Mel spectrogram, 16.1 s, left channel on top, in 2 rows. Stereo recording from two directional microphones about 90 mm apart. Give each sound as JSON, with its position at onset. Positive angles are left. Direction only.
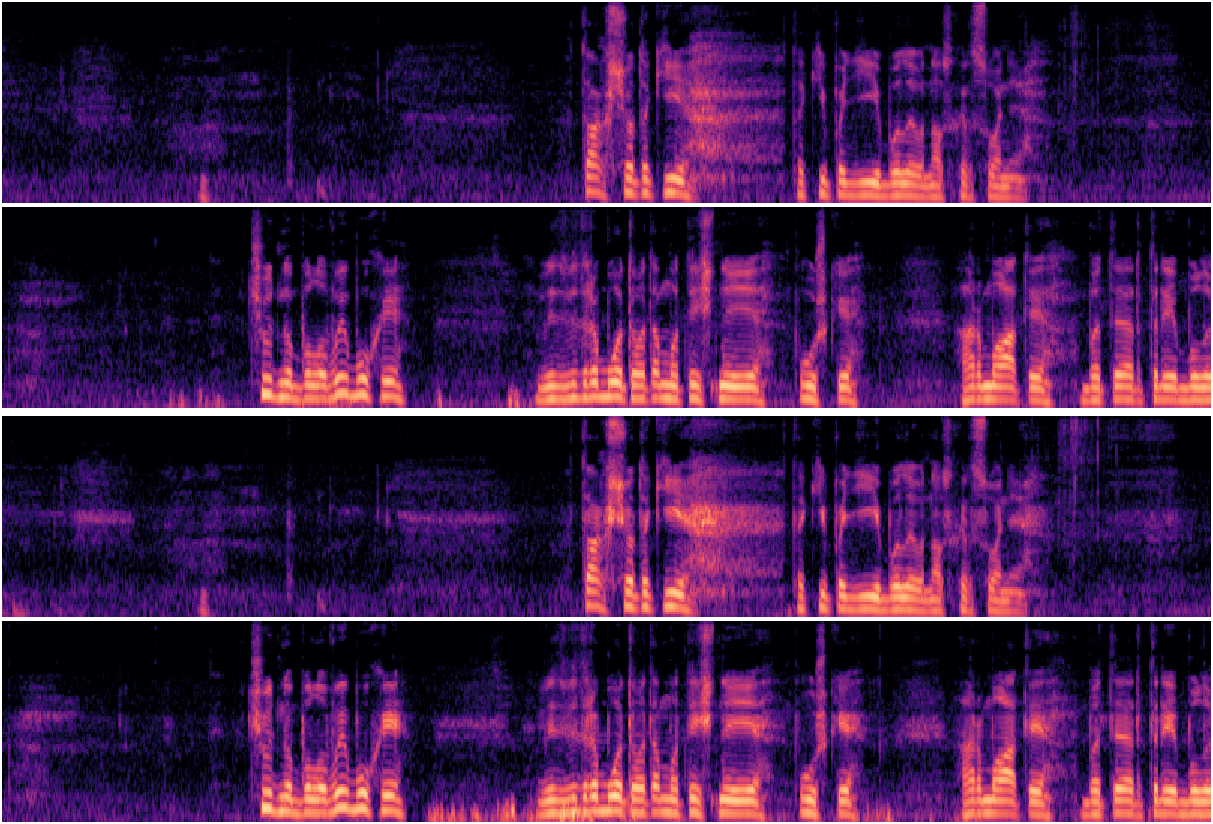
{"t": 3.8, "sound": "speech", "side_deg": 0}
{"t": 9.6, "sound": "speech", "side_deg": 5}
{"t": 11.6, "sound": "speech", "side_deg": 15}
